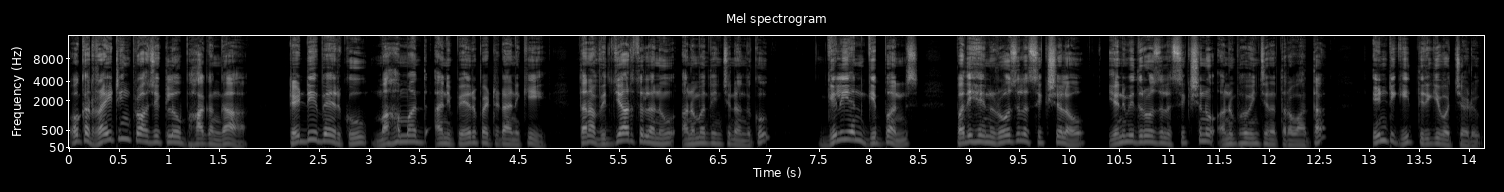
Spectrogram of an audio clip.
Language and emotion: Telugu, neutral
